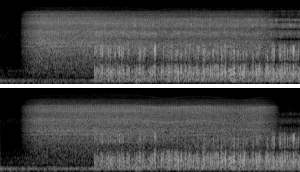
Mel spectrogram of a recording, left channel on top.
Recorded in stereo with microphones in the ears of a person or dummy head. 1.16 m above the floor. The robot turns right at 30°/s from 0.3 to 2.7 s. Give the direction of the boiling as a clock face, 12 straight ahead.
10 o'clock.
